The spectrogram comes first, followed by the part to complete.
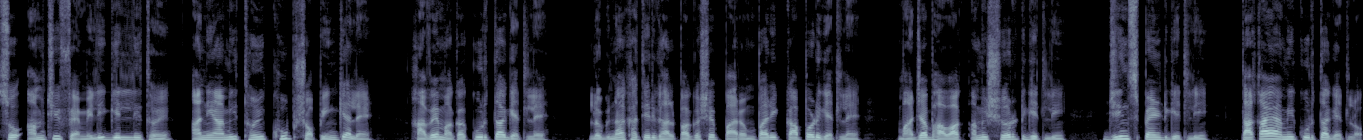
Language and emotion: Goan Konkani, neutral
